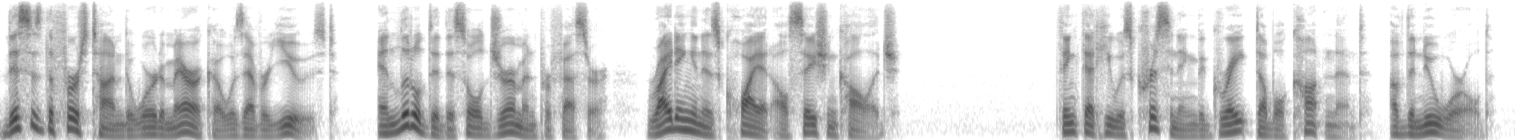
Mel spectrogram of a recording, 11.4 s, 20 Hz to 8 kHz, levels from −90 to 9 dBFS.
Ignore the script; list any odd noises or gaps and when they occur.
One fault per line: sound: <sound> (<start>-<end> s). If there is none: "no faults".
no faults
